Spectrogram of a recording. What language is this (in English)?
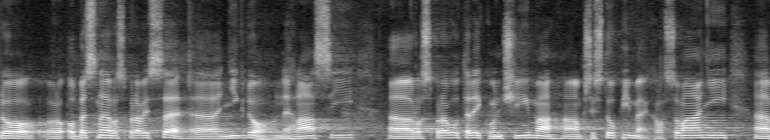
Czech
